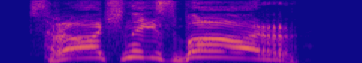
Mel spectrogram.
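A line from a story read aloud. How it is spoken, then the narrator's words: Shouting. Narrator (Russian): кричал кактус Кирилл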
